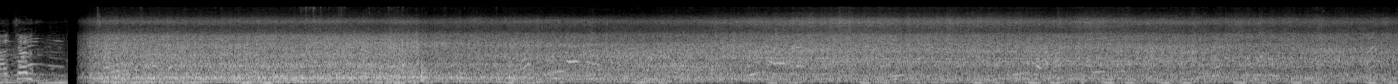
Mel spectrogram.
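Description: A crowd murmurs steadily outdoors.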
